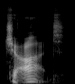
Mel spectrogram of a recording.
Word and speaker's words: JWT: are a surprise yeah that people called it jot I'm trying to think I don't think I've ever talked to any other developers about Json web tokens in person in a way where they would call them jot but uh yeah that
